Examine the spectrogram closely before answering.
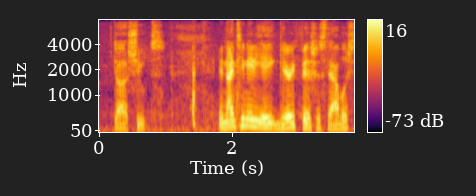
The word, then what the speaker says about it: Deschutes: It's pronounced Dashoots.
